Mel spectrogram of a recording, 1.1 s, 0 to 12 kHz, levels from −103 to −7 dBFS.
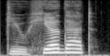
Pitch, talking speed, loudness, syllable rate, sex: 195 Hz, 215 wpm, -17 LUFS, 4.7 syllables/s, female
